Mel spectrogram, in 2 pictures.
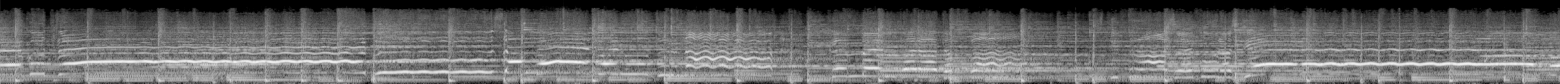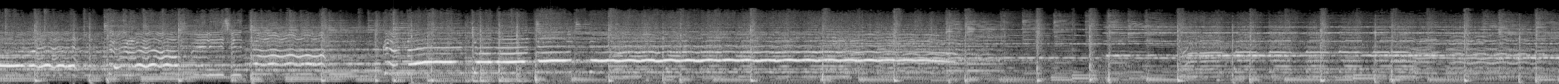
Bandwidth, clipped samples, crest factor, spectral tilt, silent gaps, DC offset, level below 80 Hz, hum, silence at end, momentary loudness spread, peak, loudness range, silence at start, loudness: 15 kHz; under 0.1%; 8 dB; -2.5 dB/octave; none; under 0.1%; -44 dBFS; none; 0 s; 10 LU; 0 dBFS; 7 LU; 0 s; -8 LUFS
